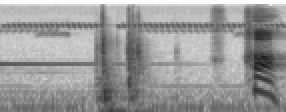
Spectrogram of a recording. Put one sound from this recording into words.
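A door handle rattles and a door opens with a knock.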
